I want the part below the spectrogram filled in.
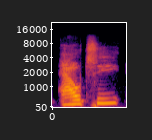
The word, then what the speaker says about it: Aliche: I think her last name is pronounced Alchi, A-L-I-C-H-E.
